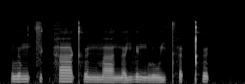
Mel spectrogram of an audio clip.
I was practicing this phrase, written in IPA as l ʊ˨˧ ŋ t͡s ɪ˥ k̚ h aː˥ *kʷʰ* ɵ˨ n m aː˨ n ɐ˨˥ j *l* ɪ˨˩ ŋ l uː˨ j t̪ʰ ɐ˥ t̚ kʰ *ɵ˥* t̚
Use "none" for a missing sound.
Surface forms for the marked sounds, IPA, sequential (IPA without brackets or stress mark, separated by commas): kʰ, l, ɵ˥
